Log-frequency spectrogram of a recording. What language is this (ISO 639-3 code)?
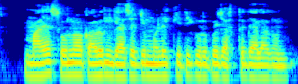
mar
